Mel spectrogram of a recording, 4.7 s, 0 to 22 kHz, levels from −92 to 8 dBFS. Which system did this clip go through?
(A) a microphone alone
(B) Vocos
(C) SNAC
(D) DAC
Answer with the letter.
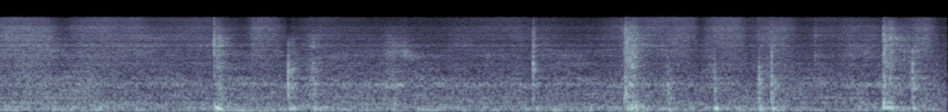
C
